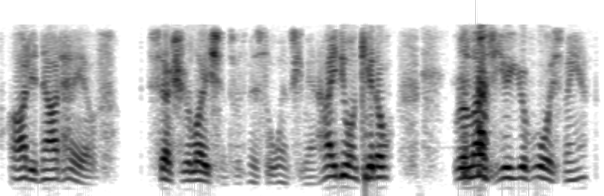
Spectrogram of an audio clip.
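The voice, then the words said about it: Bad Bill Clinton impression, Midwestern accent. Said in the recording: “a horrible Bill Clinton with a Midwestern accent”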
